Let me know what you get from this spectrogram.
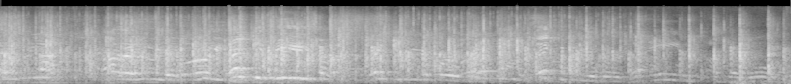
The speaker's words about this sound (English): Come on, why don't we just clap our hands and thank the Lord together. Thank you, Jesus.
